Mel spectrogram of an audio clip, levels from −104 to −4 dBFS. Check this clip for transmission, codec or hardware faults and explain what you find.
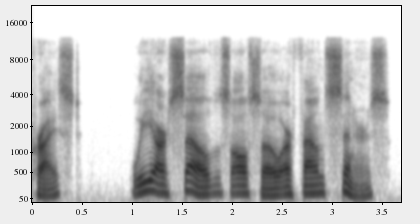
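Two brief transmission faults are present, both lost packets rebuilt from error correction, at 1.15–1.17 s and 2.19–2.21 s. Each span fits a single lost 20 ms packet. The decoder played the low-bitrate redundant copy carried in the next Opus packet, so there is no gap. Instead, those moments sound briefly rougher and noisier than the surrounding speech, which has a band limit near 12 kHz.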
